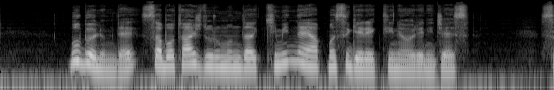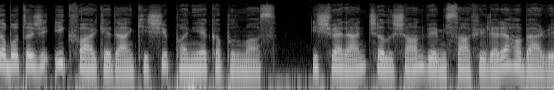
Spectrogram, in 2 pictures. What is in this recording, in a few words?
Turkish F Corporate; voice-over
